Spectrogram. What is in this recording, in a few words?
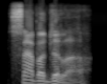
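"sabadilla", British English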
